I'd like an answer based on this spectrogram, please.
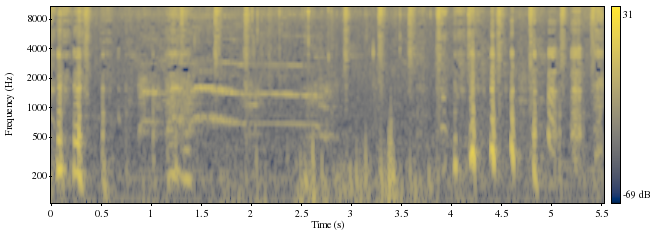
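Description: Thumb repeatedly flicking the flint wheel of a gas lighter that is out of gas, giving sharp clicks as it throws sparks onto a cigarette paper. A rooster crows once about a second in, a call lasting nearly two seconds.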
